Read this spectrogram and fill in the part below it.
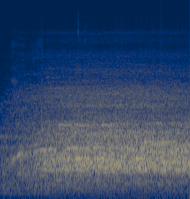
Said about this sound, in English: I think we never had this loud of a crowd anywhere. You are an amazing crowd, really.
